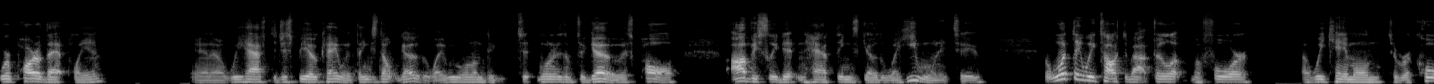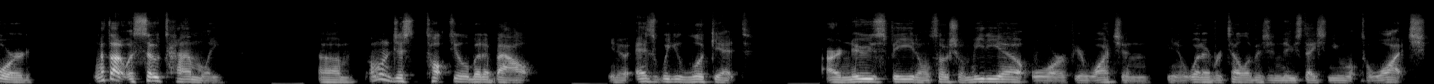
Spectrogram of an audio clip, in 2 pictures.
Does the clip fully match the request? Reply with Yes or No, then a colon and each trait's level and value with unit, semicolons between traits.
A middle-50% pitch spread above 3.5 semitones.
No: average, 2.7 semitones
